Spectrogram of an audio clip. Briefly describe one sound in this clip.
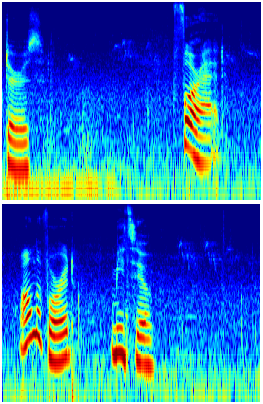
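A young woman speaks briefly and calmly nearby.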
